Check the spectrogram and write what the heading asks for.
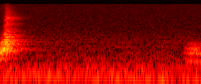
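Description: A dog barks once, a single sharp, loud bark, followed by a fainter, shorter sound near the end.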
